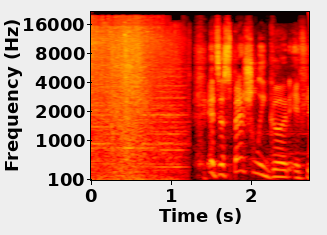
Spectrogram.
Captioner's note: weapons slash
